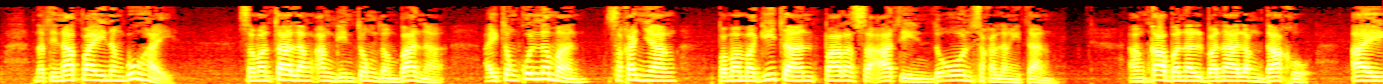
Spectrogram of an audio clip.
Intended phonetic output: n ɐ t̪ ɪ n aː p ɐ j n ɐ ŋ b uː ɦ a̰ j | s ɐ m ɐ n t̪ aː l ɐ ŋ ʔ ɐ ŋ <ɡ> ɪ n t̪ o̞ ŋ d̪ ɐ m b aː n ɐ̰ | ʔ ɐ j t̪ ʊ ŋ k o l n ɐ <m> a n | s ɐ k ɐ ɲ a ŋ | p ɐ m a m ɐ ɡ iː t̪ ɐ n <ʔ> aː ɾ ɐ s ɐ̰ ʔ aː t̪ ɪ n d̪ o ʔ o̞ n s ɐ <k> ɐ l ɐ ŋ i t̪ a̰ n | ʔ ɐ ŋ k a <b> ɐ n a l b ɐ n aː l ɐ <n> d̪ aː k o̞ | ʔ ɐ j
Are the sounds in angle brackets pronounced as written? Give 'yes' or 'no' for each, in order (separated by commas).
yes, yes, no, yes, yes, no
